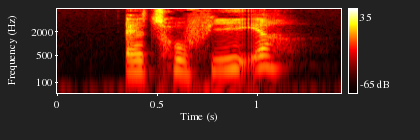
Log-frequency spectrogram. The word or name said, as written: atrofiere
